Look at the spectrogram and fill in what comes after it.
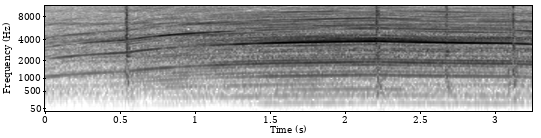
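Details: Vintage Air heat/AC blower motor that had seized, cleaned and bushings lubed with graphite, run in the truck via the fan switch: smooth, even whir climbing slightly in pitch, no scraping or ticking. Normal operation.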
